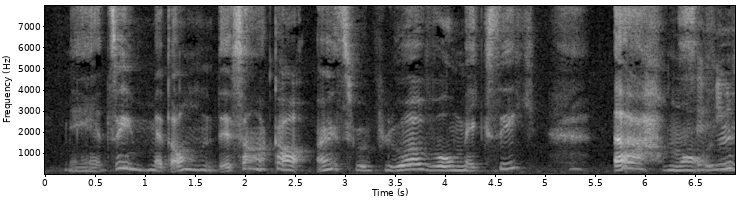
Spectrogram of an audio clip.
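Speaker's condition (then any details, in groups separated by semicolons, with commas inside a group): Friedreich's ataxia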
